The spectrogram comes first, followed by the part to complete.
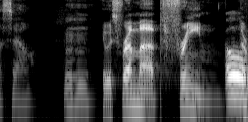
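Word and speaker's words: Pfriem: it was from uh freem or maybe it's just pronounced freem yeah free I think it's a silent P but I just want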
